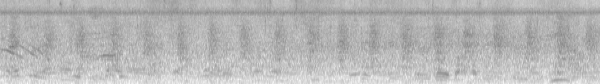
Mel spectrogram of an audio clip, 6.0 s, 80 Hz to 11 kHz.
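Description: Nickel Plate Road 765, a 1944 Lima-built steam locomotive, approaching at a distance, its exhaust beating in a steady rhythm of about three chuffs a second. Onlookers chatter over it.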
